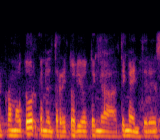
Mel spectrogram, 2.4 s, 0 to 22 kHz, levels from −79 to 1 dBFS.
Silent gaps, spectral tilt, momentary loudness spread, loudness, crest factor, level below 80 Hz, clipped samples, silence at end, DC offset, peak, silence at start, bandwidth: none; -8 dB/octave; 6 LU; -16 LUFS; 16 dB; -56 dBFS; under 0.1%; 0 s; under 0.1%; 0 dBFS; 0 s; 8 kHz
